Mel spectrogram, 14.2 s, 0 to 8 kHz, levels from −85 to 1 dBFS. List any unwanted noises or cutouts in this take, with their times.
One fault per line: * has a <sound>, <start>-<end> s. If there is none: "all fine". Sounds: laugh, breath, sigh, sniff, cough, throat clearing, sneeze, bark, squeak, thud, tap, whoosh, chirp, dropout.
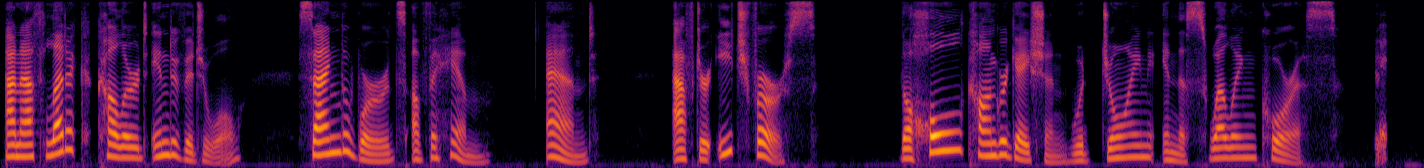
* has a laugh, 13.7-13.9 s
